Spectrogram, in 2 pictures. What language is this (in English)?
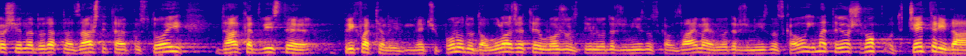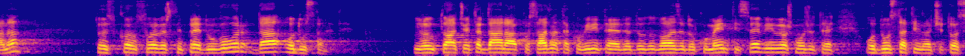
Croatian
